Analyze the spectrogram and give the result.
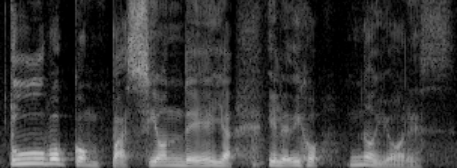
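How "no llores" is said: soft and low, gently comforting; quiet tender voice of the Lord. Acted. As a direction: hush it like consoling a grieving mother. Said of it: "¿cómo habrán sido esas palabras del Señor Jesús?".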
